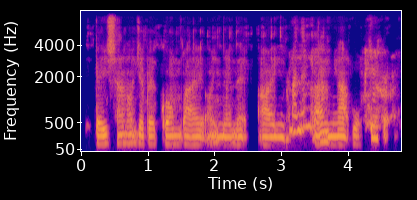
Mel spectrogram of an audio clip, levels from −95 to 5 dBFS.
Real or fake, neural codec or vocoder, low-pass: fake; codec, 16 kHz, 4.8 kbps, FACodec; 7.2 kHz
